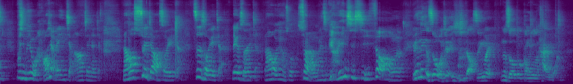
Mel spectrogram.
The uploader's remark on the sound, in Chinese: 試錄集，錄音品質敬請見諒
